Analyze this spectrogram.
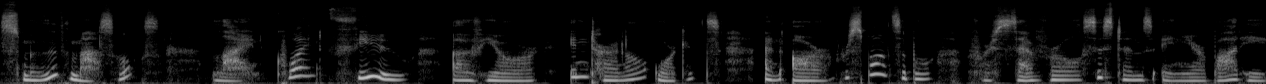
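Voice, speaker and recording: The speaker is soft-spoken and talks at a very slow pace. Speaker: ASMR vtuber. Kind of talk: ASMR educational lesson.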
